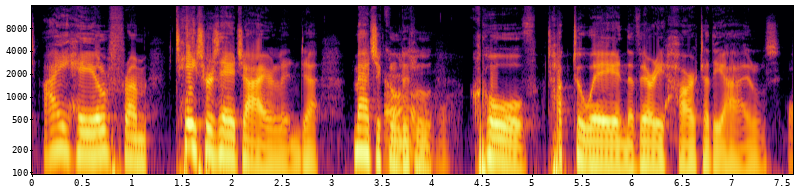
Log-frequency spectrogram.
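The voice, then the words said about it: Put-on Irish accent. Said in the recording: “I'm detecting an accent. ... It's actually an Irish accent. ... Resemble a leprechaun.”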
